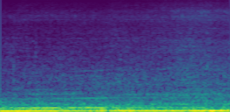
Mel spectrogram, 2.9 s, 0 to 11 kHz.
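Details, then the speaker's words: 1999 Mercedes R170 SLK test drive after new rear discs and pads and handbrake adjustment: low steady road rumble and drivetrain hum, no rhythmic rubbing; earlier rubbing suspected from bad handbrake adjustment is gone. "sounds good before you could hear the rubbing and i suspect that was because of the bad adjustment of the handbrake"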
